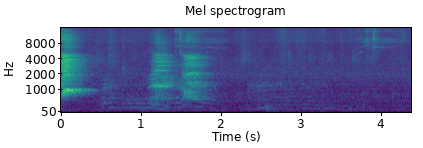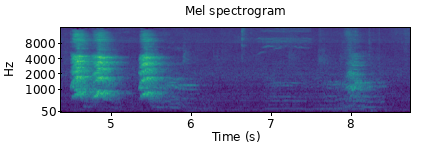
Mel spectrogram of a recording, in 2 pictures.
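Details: Cavalier King Charles Spaniel puppies raised indoors in a home puppy pen, giving short yappy barks in scattered bursts, mostly in pairs, with quiet gaps between them.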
